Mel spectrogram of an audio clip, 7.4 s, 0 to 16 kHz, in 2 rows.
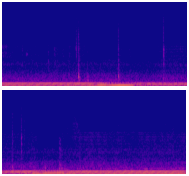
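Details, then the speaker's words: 1996 Jeep Cherokee XJ after a front axle install and caliper work, first drive, shifted into 4 low and reverse: heavy rumble, dull thump, scattered knocks and rattling under load; clunking in 4WD, felt to come from the rear end, cause unknown. "You heard the clunkiness. You heard all the rattling. Felt like it was coming from the rear end."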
